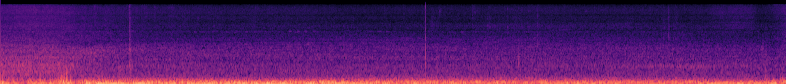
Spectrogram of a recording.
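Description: Steady low rumble of a car driving slowly, engine and road noise heard from inside the cabin.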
